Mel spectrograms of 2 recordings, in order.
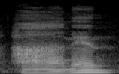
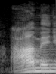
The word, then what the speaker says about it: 아멘: 돼 이게 진짜 아멘이에요 아멘이 원래 아만해서 온 거잖아요 히브리어 암환의 헬라식 발음이 아멘이에요 아멘 하실 거면 이것도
